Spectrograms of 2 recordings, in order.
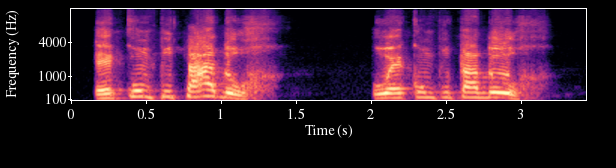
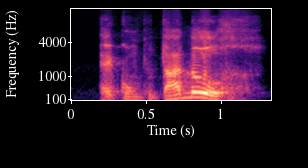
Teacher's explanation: A minha sílaba tônica é a última.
